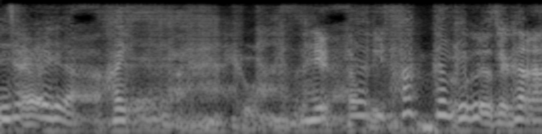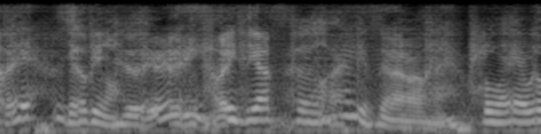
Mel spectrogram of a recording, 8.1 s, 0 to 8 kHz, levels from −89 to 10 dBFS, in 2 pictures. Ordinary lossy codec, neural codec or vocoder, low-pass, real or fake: none; codec, 16 kHz, 0.5 kbps, FreqCodec, larger model; 7.2 kHz; fake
